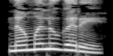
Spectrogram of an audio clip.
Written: ನಮಲುಗರೆ

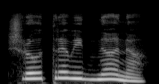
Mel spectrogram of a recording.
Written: ಶ್ರೋತ್ರವಿಜ್ಞಾನ

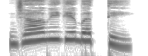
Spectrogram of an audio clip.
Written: ಜಾವಿಗೆಬತ್ತಿ

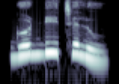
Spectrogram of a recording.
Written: ಗೊಡ್ಡೀಚಲು

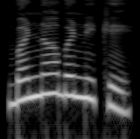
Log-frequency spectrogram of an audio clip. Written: ಬಣ್ಣಾಬಣ್ಣಿಕೆ

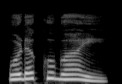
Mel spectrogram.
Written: ಒಡಕುಬಾಯಿ

